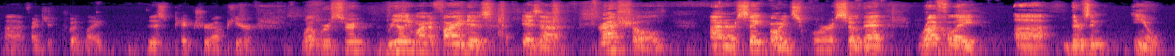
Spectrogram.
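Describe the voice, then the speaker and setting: A man giving an academic research talk and taking audience questions, chatty and relaxed, laughing easily and often restarting sentences. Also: a little high, a little slow. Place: lecture room. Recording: distant mic with faint room noise.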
